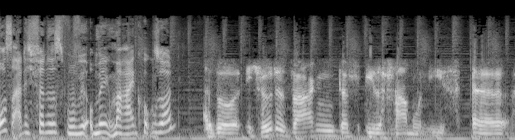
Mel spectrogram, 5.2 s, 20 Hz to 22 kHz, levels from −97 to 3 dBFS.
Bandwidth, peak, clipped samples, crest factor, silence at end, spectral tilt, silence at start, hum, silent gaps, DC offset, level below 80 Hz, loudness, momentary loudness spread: 14 kHz; -2 dBFS; under 0.1%; 14 dB; 0 s; -3.5 dB/octave; 0 s; none; none; under 0.1%; -32 dBFS; -15 LUFS; 5 LU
